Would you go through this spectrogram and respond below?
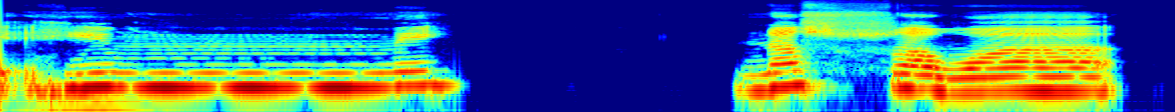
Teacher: صاد سختی کے ساتھ پڑھا جائے گا، نون کو صاد کے ساتھ ملا کر پڑھیں گے. سختی کے ساتھ پڑھا جائے گا کیونکہ مشدد ہے اور موٹا بھی پڑھا جائے گا.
